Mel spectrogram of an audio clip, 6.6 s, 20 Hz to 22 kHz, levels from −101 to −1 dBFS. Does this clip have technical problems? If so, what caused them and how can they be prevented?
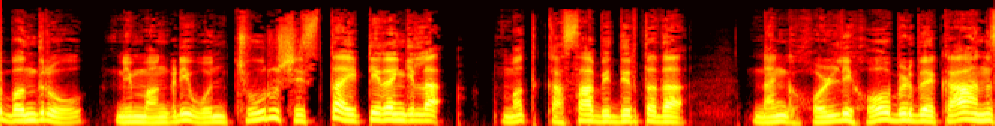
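No, there's nothing technically wrong to hear here, so there's no cause to track down or fix.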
